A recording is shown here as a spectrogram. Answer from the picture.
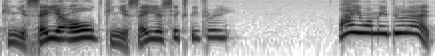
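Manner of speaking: high, loud pleading voice; mock pleading. Begging the older coworker to admit her age, squeaky. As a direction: beg in a hammed-up squeal.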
